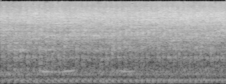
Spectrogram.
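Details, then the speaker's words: Ford Escort at Rufford Ford, started with one spark plug removed after water got in: uneven, lumpy idle with a steady off-beat pulse, running on three cylinders; with the plug refitted it later runs well. "that is a three-cylinder escort running on all three cylinders"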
